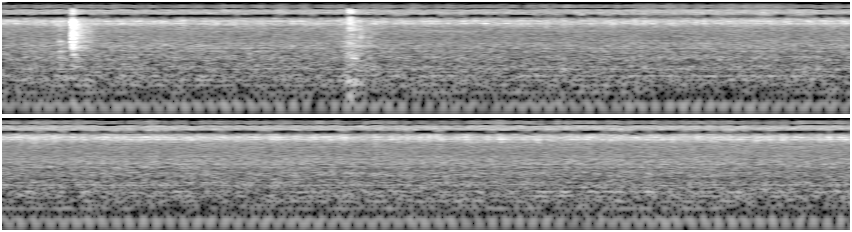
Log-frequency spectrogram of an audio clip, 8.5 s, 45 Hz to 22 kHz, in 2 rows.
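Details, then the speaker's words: 1953 Fedders Weather Bureau window air conditioner, Tecumseh compressor, believed about 4,000–5,000 BTU, drawing about 475 watts, blowing about 40 degrees: steady low even hum with soft airflow and a couple of faint early clicks; runs smoothly and quietly. "So that thing just sounds amazing. Who the hell would throw something like this away?"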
